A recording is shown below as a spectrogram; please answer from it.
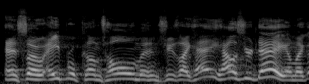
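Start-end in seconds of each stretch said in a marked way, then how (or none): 1.9-2.9 lightly voiced cheerful wife, pitched higher; higher, chirpy retold greeting; wife's cheery greeting. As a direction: imitate a breezy hello on coming home. Wife arriving home, cheerful greeting.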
